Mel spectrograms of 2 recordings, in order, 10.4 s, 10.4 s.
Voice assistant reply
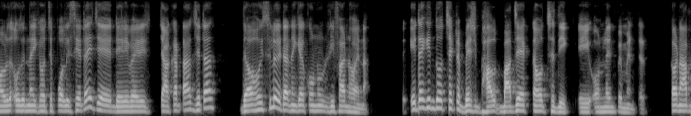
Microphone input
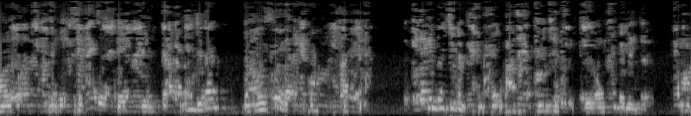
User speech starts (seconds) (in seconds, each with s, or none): none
